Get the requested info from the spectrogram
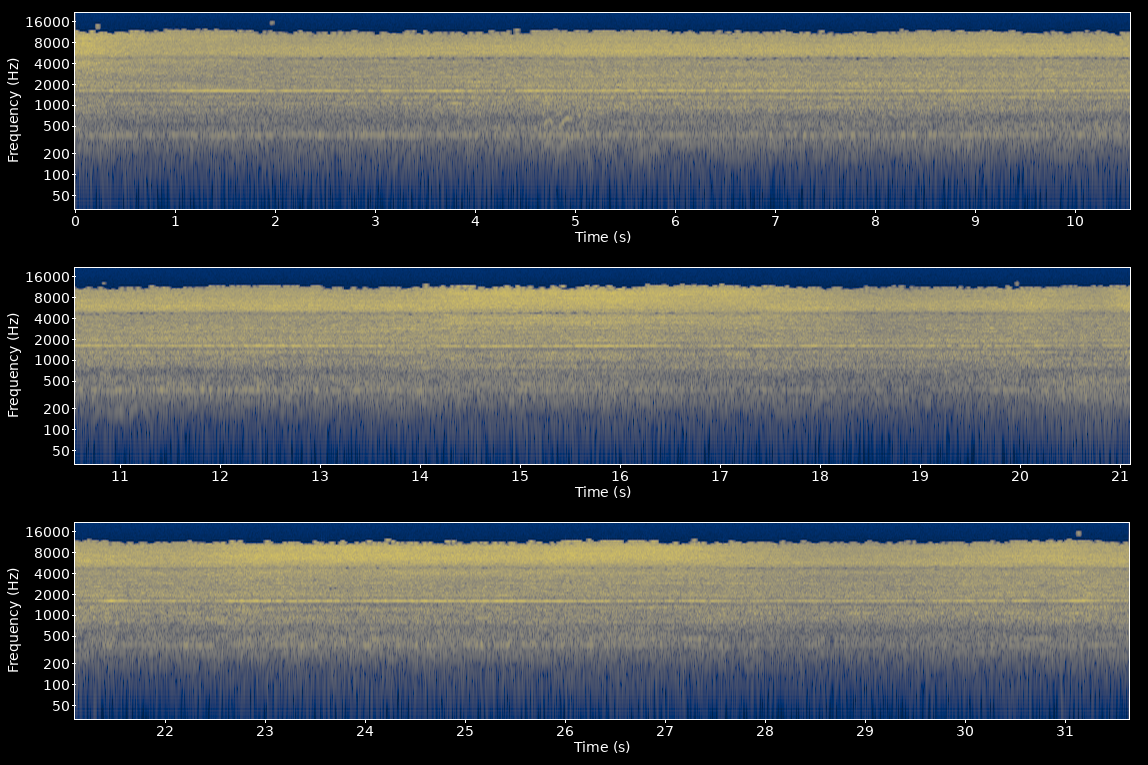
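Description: Mini wheat-cleaning machine running steadily: its electric motor and fan give a constant whine over a hiss as wheat grain runs down the perforated sieve chute.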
